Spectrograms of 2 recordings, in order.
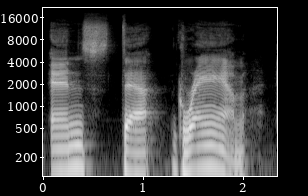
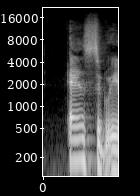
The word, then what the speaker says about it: Instagram: Instagram. Insta, y como E, letra clave R, Instagram. Y la, esa A casi como una E, Instagram. Instagram. Y el acento es como en la N, Instagram. Instagram.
